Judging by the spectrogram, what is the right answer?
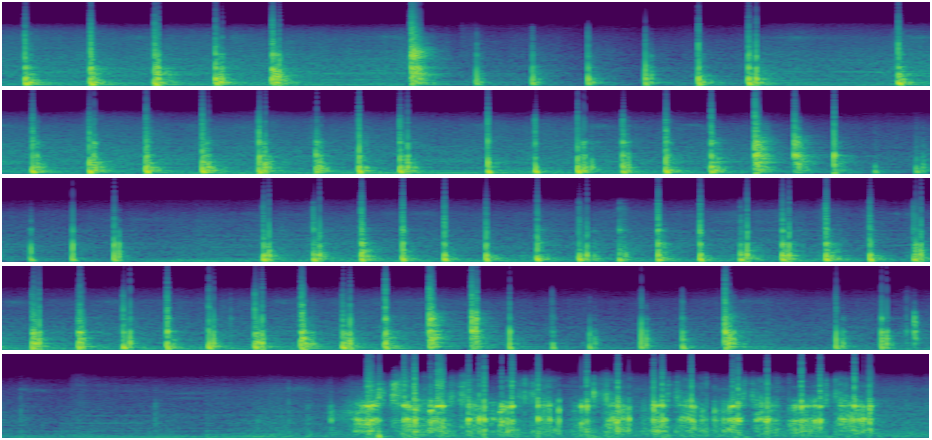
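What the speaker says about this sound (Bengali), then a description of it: "থালকুর পাতাগুলো এখন আমি ছিঁড়ে ভালো করে বেটে নিচ্ছি" Thankuni (pennywort) leaves are crushed on a traditional grinding stone, producing a steady run of sharp, close knocking and scraping strokes in a quick repeated rhythm, with a brief pause midway and a rougher scraping burst near the end.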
